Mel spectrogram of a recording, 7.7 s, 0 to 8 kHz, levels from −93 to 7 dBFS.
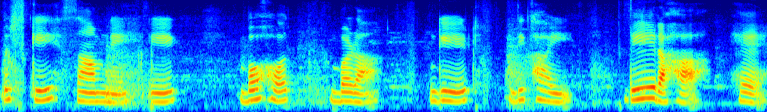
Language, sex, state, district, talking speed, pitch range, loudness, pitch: Hindi, female, Himachal Pradesh, Shimla, 80 wpm, 190-230 Hz, -20 LUFS, 210 Hz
